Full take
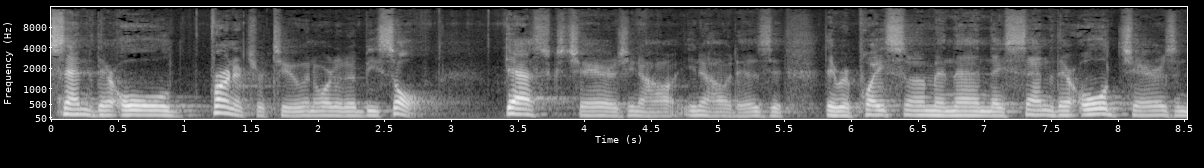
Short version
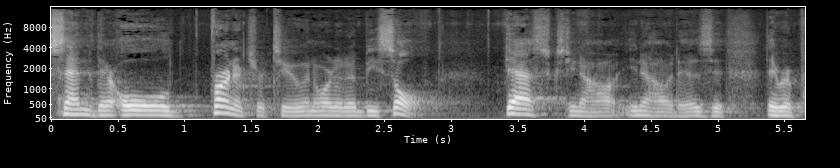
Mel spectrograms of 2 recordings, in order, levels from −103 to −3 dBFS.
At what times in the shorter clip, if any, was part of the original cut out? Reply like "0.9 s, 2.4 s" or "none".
3.9 s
